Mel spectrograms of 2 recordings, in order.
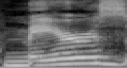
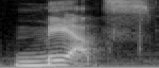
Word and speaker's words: Merz: Again, the Z is pronounced like a TS, so it's not Merz or Merz, but Merz.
